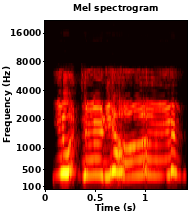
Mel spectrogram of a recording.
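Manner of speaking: high, loud, shrieking jealous outburst; outraged shrieking rant. Retold or imitated. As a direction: shriek it like a jilted lover, crying out. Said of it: "And Sasquatch went".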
